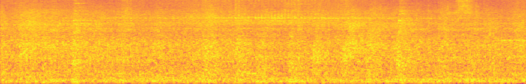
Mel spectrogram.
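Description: Blue sleeper coaches of the Hokutosei overnight train rolling past along the platform as the train pulls in: a steady rumble of steel wheels on rail.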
